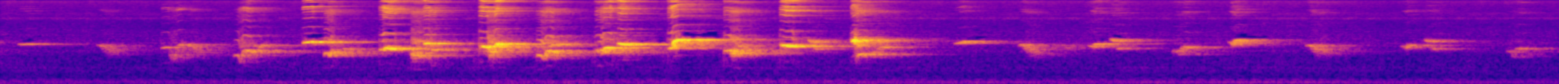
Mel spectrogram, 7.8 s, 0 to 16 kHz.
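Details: Yellow-vented bulbul singing at 04:30 in the morning, a ropelan-style lure recording. Soft opening whistles build into a loud bubbling burst, then separate descending whistled notes, over a faint low hum.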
